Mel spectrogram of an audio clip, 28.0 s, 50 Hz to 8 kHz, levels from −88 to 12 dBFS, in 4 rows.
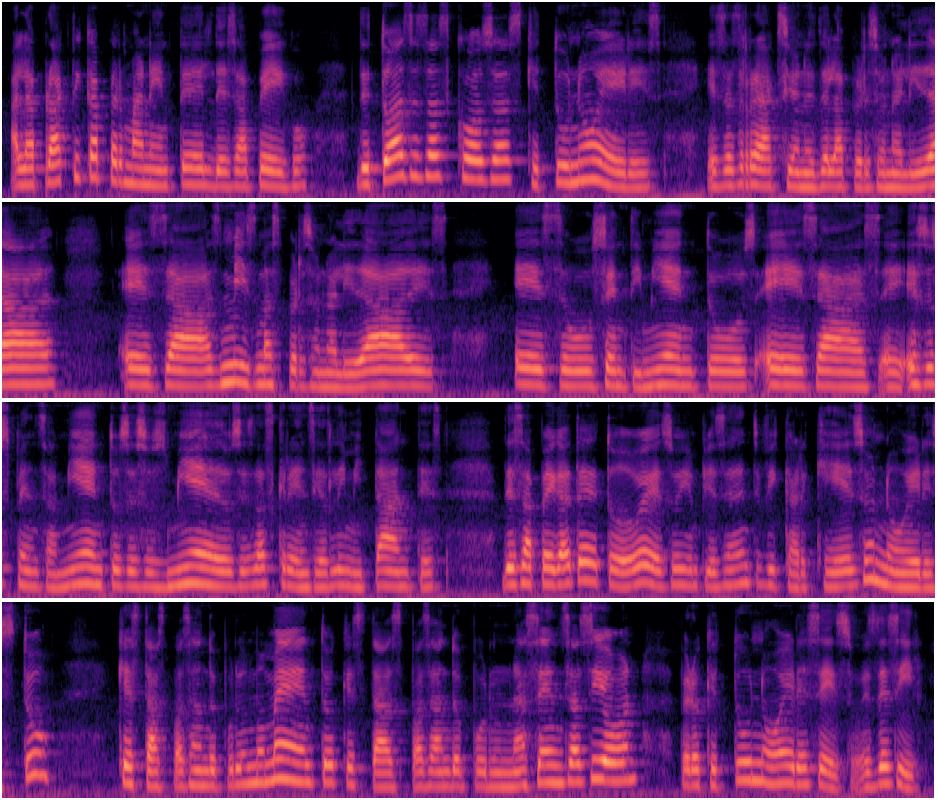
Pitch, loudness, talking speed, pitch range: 185 Hz, -20 LUFS, 140 wpm, 175-205 Hz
